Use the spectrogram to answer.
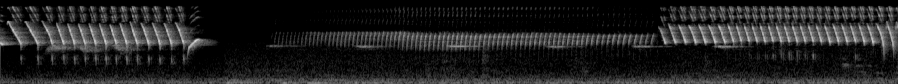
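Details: Canary singing to spur other canaries into long rolls: loud fast high trills at the start and end, separated by a quieter, softer sustained rolling trill.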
